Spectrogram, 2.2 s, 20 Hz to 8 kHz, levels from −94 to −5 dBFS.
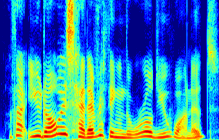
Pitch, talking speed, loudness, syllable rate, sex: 235 Hz, 300 wpm, -17 LUFS, 8.1 syllables/s, female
